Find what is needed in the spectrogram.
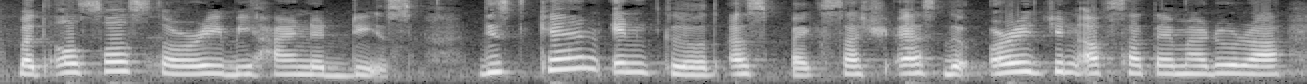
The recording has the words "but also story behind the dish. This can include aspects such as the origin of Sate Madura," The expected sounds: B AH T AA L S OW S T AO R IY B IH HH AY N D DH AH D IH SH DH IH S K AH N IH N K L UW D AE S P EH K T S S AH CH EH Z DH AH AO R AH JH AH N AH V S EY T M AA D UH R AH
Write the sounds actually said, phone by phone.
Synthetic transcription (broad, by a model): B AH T AA L S OW S T AO R IY B IH HH AY N D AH D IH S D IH S K AH N IH N K L UW D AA S P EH K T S S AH CH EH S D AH AO R AH JH AH N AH F S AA T M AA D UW R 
